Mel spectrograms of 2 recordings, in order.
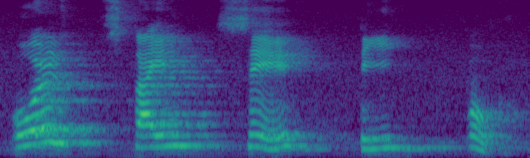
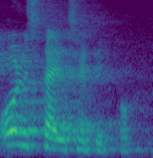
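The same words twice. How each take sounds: First: Very slow, drawn-out demo. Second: Said in the usual way. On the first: Shown as a demonstration. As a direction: stretch each word for the class. (बहुत धीरे खींचकर बोलना)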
